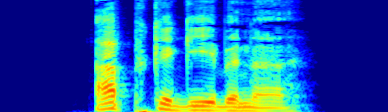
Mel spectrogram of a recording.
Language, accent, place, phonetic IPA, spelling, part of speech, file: German, Germany, Berlin, [ˈapɡəˌɡeːbənə], abgegebene, adjective, De-abgegebene.ogg
- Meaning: inflection of abgegeben: 1. strong/mixed nominative/accusative feminine singular 2. strong nominative/accusative plural 3. weak nominative all-gender singular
